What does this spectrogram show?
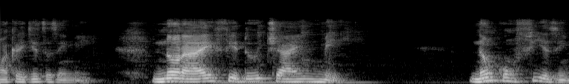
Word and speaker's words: fiducia: Fiducia, esse C aqui em italiano, é como se fosse em português um TCH, ti.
